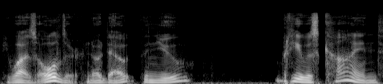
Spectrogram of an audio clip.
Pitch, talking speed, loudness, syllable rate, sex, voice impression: 110 Hz, 170 wpm, -18 LUFS, 4.0 syllables/s, male, masculine, adult-like, tensed, slightly weak, dark, soft, slightly halting, calm, slightly mature, friendly, reassuring, wild, lively, modest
